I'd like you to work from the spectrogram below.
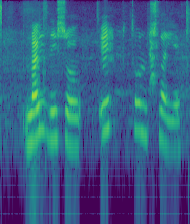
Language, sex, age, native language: Icelandic, female, 10, Icelandic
